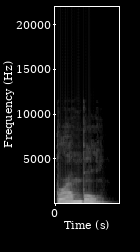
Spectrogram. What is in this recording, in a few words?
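"bramble", British English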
